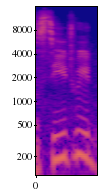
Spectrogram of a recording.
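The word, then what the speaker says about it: Sigewinne: way we'd be able that's how I'm saying it Siege because that's how they say it in the game but it's it's spelled almost like sigin s i g e w i n n e she's the little she's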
